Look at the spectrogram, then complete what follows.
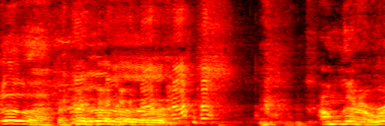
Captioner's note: all laugh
